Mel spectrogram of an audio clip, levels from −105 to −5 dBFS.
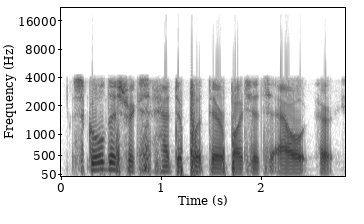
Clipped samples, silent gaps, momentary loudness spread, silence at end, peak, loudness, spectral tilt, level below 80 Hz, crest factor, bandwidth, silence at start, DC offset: under 0.1%; none; 6 LU; 0.15 s; -16 dBFS; -32 LUFS; -7.5 dB/octave; -58 dBFS; 16 dB; 8.2 kHz; 0.1 s; under 0.1%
